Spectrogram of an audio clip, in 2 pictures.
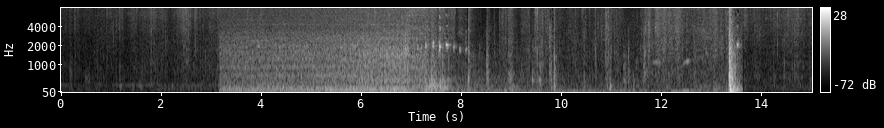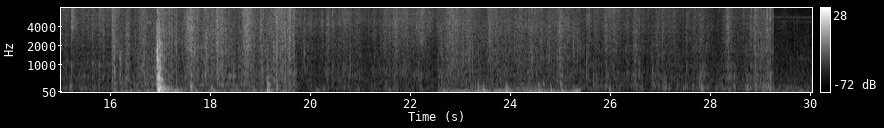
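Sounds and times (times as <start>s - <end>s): brakes squealing: 3.2s - 13.6s
pickup truck engine: 3.2s - 13.6s.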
